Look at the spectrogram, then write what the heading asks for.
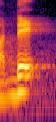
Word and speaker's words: เดะ: ไอร สระ เอด เด็ก สระ อะ อ่าน ว่า เดะ สระ เอ ด เด็ก ด แด็ก สระ อะ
